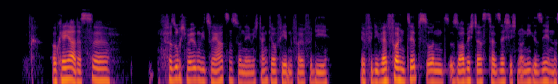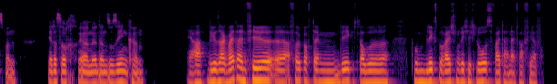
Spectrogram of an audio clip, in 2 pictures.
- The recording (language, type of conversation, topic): German, advice, Wie finde ich meinen Selbstwert unabhängig von Leistung, wenn ich mich stark über die Arbeit definiere?
- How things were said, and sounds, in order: none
